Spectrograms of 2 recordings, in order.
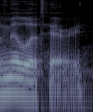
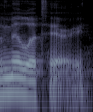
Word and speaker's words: military: a book about the military in american english you're going to pronounce each of the final letters a r y military in british english they often cut out the a so instead of military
